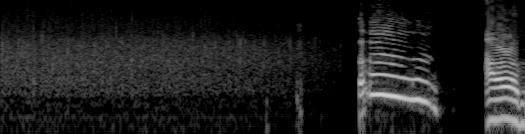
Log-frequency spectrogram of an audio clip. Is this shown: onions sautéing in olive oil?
no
